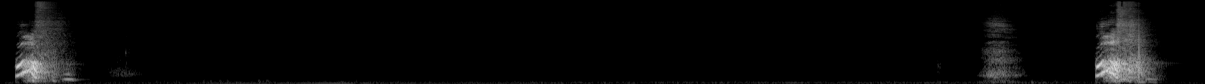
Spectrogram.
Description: Big wet sneezes into a hanky blesss me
